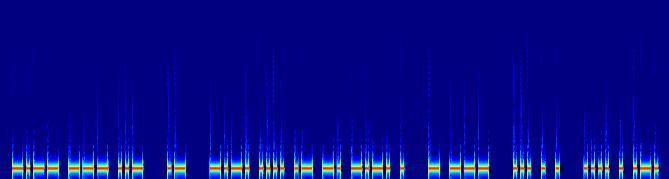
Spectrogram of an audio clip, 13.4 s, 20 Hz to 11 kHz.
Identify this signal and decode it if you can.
Morse code, heard as a keyed tone, about 17 wpm, 700 Hz. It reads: YOU A CHANCE TO SEE HER
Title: Sentences from Top 1000 Words - Review Part 4 - 17wpm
